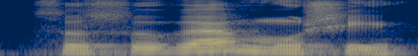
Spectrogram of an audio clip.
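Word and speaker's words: tsutsugamushi: agent इसका क्या rickettsia ससुगा मुशी देखिए टी दोनों जगह साइलेंट रहेगा ससुगा मुशी रिकेट्सिया सुसु मुस का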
